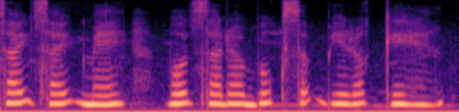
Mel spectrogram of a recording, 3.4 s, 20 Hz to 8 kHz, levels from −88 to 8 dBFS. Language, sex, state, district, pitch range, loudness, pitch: Hindi, female, Arunachal Pradesh, Papum Pare, 245-265 Hz, -13 LUFS, 255 Hz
